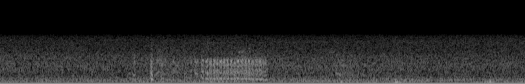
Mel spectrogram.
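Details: Hen purring during a dustbath: one soft, buzzy, trilled purr lasting under a second against steady background hiss, with faint scratching before and after.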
